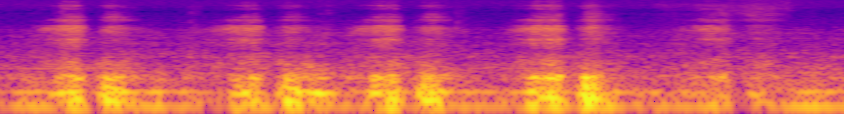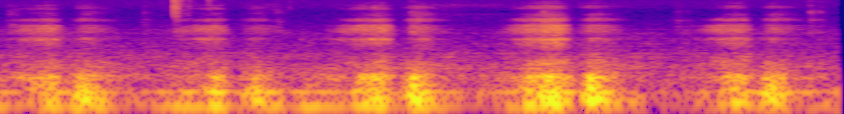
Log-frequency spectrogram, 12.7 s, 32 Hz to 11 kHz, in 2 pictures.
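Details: Golden Retriever sleeping on floor snoring: soft, irregular snuffling breaths with low rumbling and snorting noises, about 20 breaths a minute.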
